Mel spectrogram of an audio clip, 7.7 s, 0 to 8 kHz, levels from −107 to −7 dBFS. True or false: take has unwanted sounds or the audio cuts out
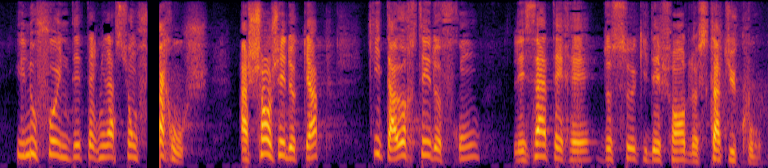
true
